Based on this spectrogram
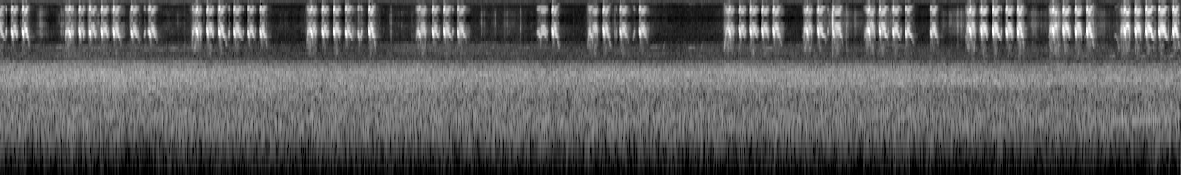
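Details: Eaglet of a wild bald eagle pair at the Berry College nest, early morning in January, giving incessant chirps as the mother returns and preps stiff prey. Shrill chirp bursts repeat every second or so, growing quicker and louder toward the end.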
